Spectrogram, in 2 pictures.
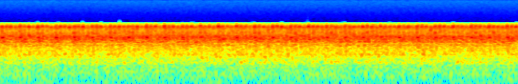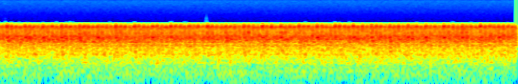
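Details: Honda CR-V engine at steady idle with a faint, fairly regular knock running through it; engine knock, cause not pinned down.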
